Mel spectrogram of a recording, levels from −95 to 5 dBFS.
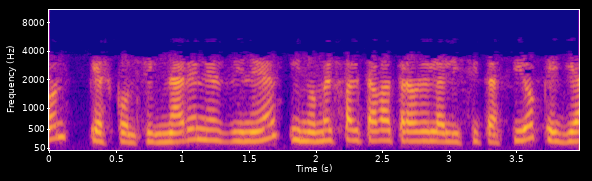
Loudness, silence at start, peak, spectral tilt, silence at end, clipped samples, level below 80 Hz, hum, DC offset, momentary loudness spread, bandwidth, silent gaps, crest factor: -17 LUFS; 0 s; -2 dBFS; -10.5 dB/octave; 0 s; under 0.1%; -70 dBFS; none; under 0.1%; 5 LU; 3.9 kHz; none; 16 dB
